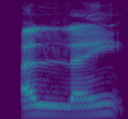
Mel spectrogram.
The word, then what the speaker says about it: أن لن: Allain. The noon on the an we do not pronounce. This drops. We say allain, and then the second one is idgham with ghunna.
